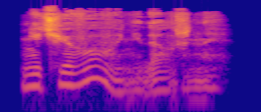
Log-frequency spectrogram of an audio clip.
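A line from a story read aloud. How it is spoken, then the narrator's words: Weary. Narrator (Russian): устало сказал Закатов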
